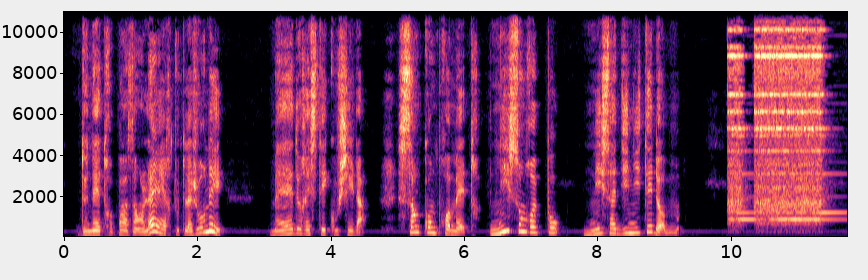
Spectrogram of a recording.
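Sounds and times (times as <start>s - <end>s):
speech: 0.2s - 2.5s, 3.1s - 9.3s
doorbell ringing: 10.0s - 11.7s.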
